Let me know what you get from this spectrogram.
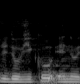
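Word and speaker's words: Ludovico Einaudi: vendeur si vous détestez la musique classique écoutés ludovic au hainaut dit ça c'est comme ça se prononce ludovic au hainaut 10 e n e il n a eu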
